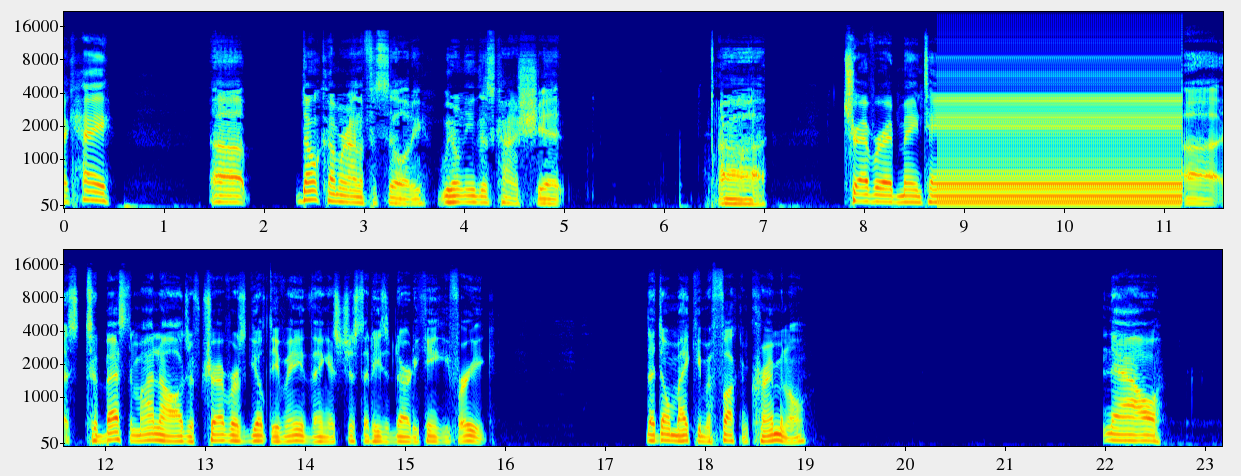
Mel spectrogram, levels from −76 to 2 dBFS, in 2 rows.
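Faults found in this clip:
Adaptive stream at a lower bitrate, 0.98 to 6.98 s. Quality changes abruptly, with more codec smear. No gap at either edge. Sounds like the player stepped down from a full-band AAC stream to a low-rate HE-AAC rendition, roughly 96 down to 20 kbit/s, after the connection slowed, then climbed back.

System hang loop, 8.74 to 11.18 s. A steady 50 Hz buzz replaces the sound. That's one 20 ms slice repeating exactly, over a hundred times in a row. Points to a frozen driver or host while the audio hardware kept replaying its ring buffer. The loop length fits a 20 ms buffer.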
